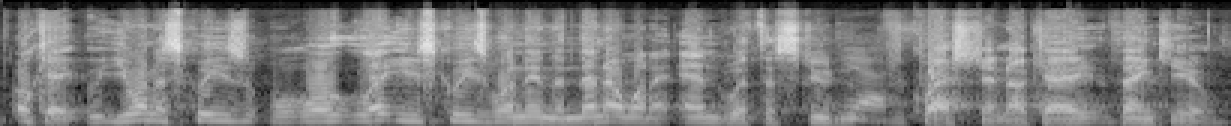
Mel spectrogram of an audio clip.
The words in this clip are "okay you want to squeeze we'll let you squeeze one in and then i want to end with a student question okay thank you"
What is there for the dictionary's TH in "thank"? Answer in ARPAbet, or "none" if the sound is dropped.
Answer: TH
